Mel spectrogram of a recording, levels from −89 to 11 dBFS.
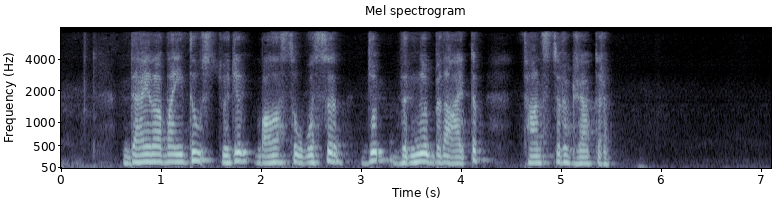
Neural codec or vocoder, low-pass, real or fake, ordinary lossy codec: codec, 16 kHz, 1.1 kbps, Voila-Tokenizer; 7.2 kHz; fake; MP3, 64 kbps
